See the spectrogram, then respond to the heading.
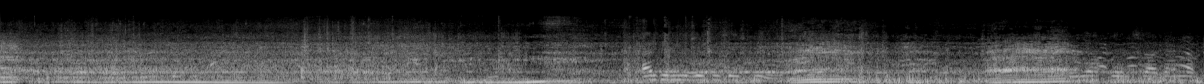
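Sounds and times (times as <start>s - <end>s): off-road engines racing past: 0.0s - 12.0s.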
